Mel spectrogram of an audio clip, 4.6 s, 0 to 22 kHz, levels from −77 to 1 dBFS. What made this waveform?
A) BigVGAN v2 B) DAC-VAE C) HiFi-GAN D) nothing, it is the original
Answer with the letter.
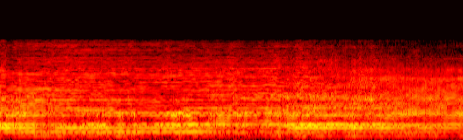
C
